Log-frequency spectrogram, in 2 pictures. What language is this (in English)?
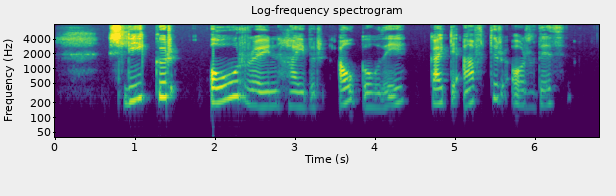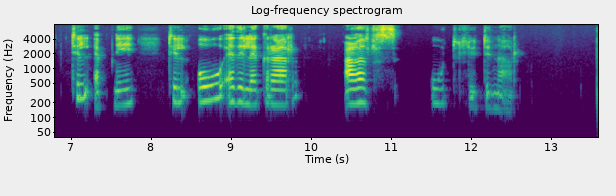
Icelandic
